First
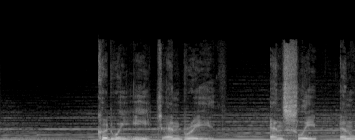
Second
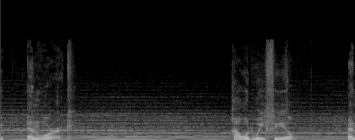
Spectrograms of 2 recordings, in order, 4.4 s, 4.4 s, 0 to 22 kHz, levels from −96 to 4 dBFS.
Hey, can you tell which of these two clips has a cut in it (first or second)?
first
